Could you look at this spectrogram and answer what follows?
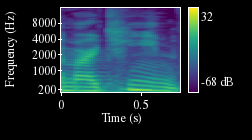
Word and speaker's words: Martín: The hastily prepared, super superficial beginner's guide to the Martín family. Hey, hold on. Isn't Martin an American-style name? Not when you pronounce it Martín and roll your R's like a fancy Spaniard.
